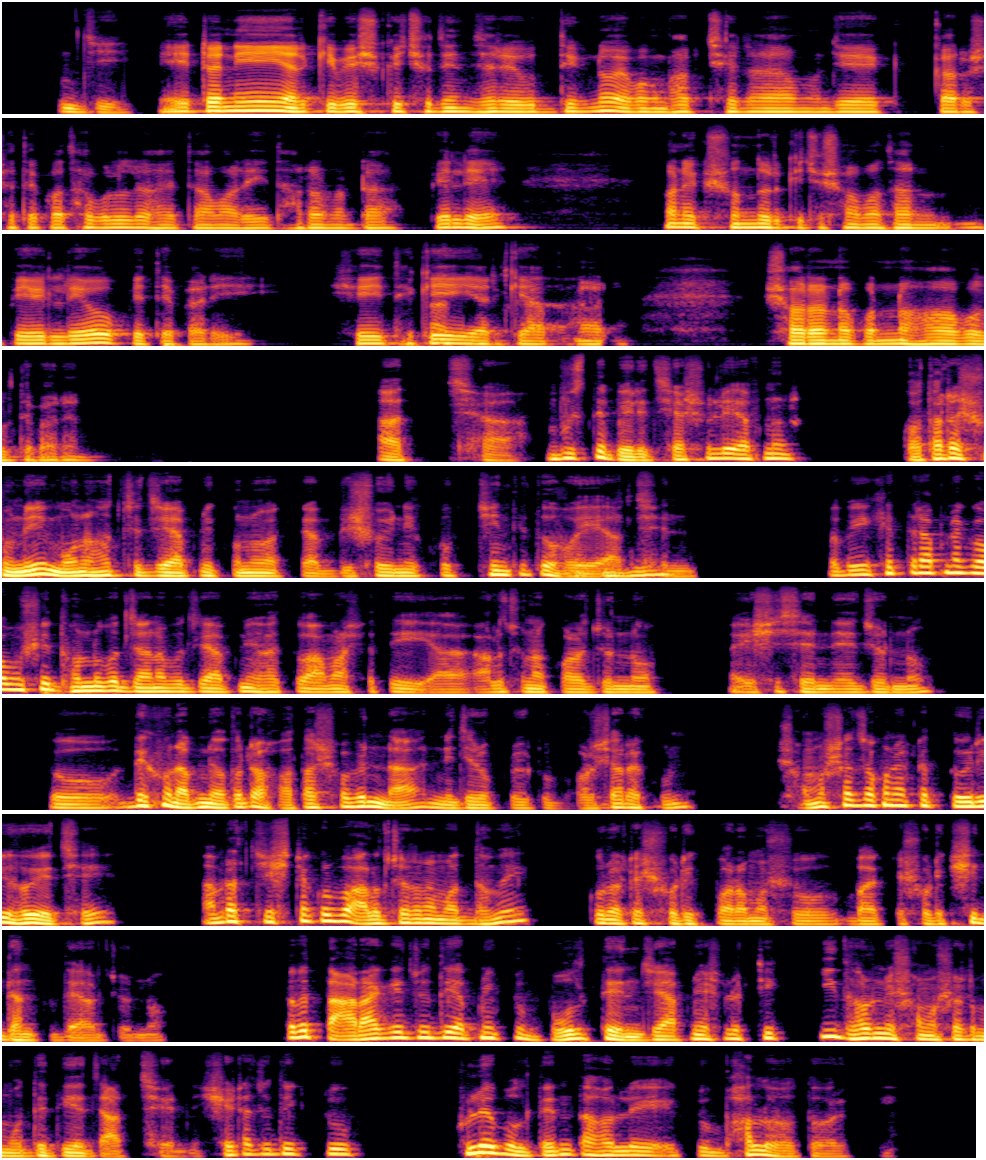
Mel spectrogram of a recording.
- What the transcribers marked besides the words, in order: lip smack; tapping; other background noise
- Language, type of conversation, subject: Bengali, advice, আমি কীভাবে একটি মজবুত ও দক্ষ দল গড়ে তুলে দীর্ঘমেয়াদে তা কার্যকরভাবে ধরে রাখতে পারি?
